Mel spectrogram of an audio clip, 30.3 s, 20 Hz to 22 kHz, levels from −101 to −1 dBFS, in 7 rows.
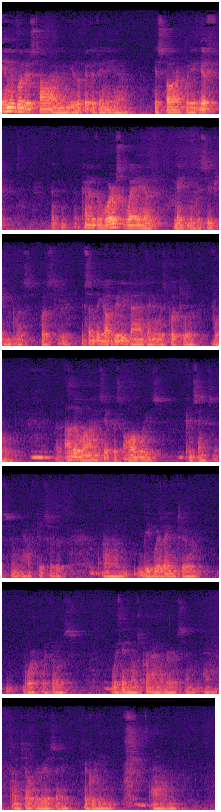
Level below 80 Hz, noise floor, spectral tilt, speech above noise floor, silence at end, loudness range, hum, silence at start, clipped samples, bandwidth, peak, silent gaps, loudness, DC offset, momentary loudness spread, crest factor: -42 dBFS; -52 dBFS; -8.5 dB/octave; 25 dB; 0 s; 8 LU; none; 0 s; under 0.1%; 15.5 kHz; -4 dBFS; none; -28 LUFS; under 0.1%; 17 LU; 24 dB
